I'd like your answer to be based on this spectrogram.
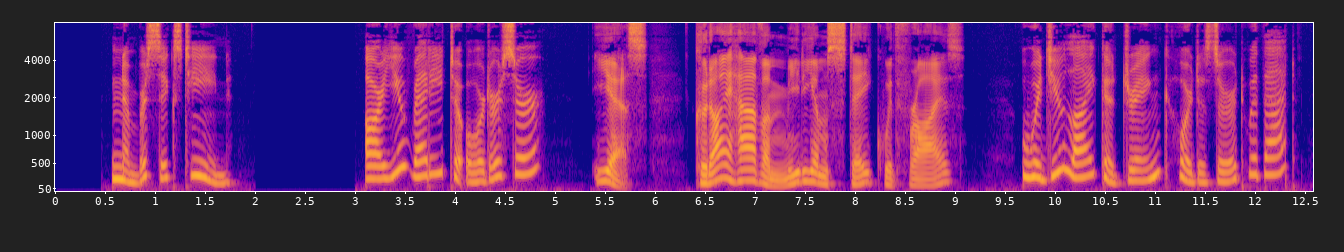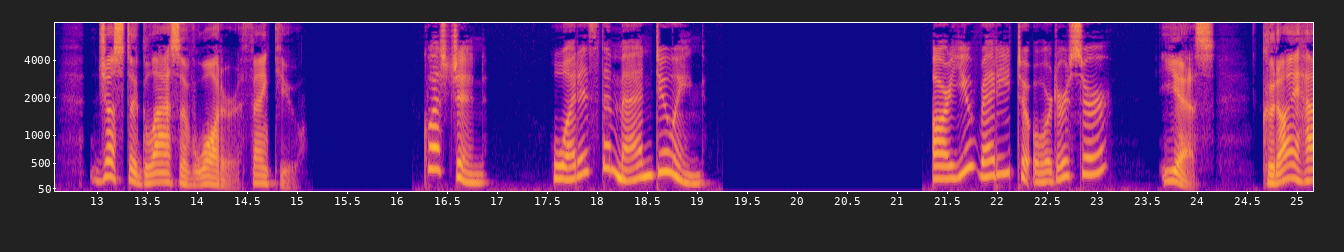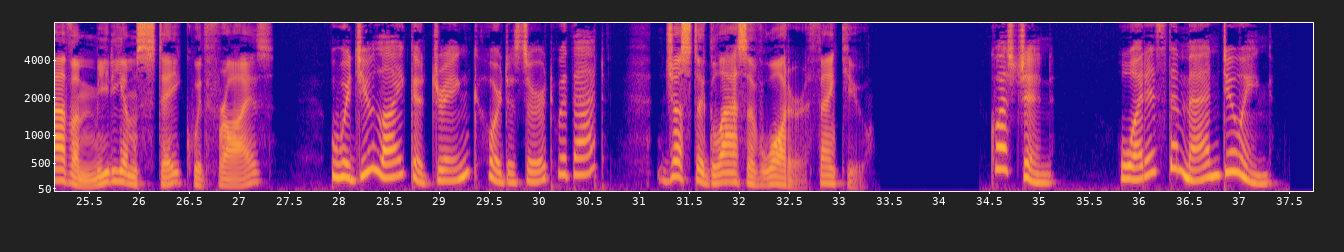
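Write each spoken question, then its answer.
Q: What is the man doing?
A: Ordering food in a restaurant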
